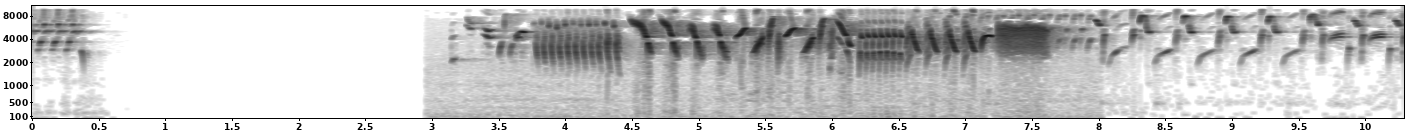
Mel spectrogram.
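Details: Canary-goldfinch mule (hybrid), 2018, singing: a brief high note, a pause, then a fast rich warble of twittering notes, sweeping slurs and a buzzy trill, ending in repeated chirps.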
